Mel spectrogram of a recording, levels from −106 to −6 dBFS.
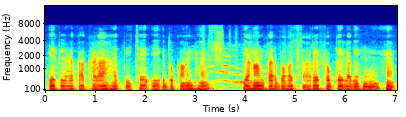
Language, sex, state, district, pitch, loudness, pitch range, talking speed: Hindi, male, Madhya Pradesh, Bhopal, 105 Hz, -18 LUFS, 100-105 Hz, 135 wpm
